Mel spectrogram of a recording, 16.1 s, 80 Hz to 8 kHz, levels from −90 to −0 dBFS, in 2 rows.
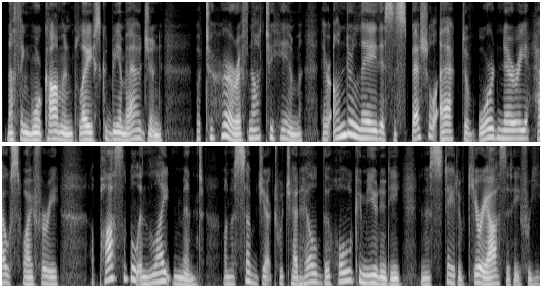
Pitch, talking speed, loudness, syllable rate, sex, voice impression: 150 Hz, 150 wpm, -20 LUFS, 5.2 syllables/s, female, slightly masculine, feminine, very gender-neutral, adult-like, slightly middle-aged, slightly thin, tensed, slightly powerful, bright, slightly soft, clear, fluent, slightly raspy, cool, very intellectual, refreshing, sincere, very calm, slightly friendly, reassuring, very unique, slightly elegant, wild, lively, kind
